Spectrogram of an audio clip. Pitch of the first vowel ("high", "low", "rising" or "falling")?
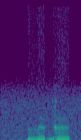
rising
